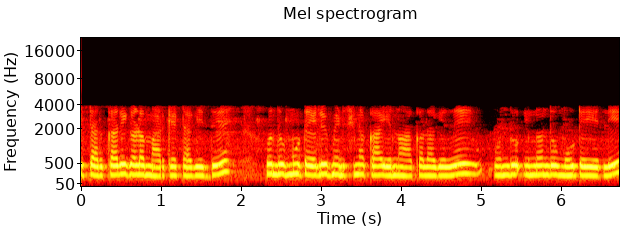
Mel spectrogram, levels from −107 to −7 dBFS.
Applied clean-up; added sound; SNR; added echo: none; none; none; none.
